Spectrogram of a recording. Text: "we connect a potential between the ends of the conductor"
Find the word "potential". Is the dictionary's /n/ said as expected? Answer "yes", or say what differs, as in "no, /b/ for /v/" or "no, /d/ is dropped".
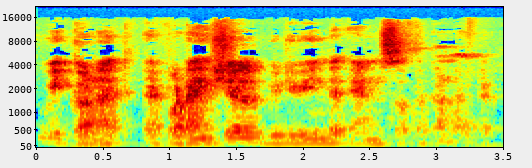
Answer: yes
